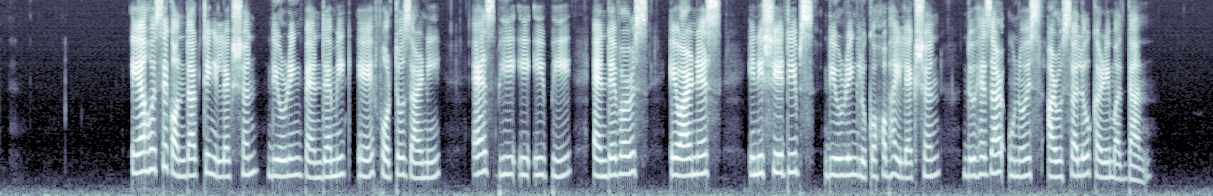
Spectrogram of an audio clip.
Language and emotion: Assamese, neutral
